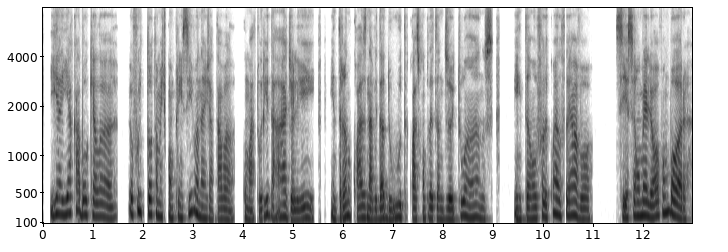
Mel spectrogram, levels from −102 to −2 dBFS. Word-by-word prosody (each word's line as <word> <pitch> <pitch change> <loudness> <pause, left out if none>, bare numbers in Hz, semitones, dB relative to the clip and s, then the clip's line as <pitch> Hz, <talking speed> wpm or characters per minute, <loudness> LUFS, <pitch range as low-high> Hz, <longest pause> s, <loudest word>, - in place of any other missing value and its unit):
E 200 +2 +2
aí 205 0 +2
acabou 200 -2 0
que 205 - -7
ela 170 -3 -2 0.2
eu 210 - +2
fui 240 +4 +3
totalmente 200 -5 +2
compreensível, 165 +8 0
né, 160 -5 0
já 145 -3 -4
estava 140 -1 -3 0.2
com - - -5
maturidade 160 +3 -1
ali, 140 +3 -1 0.3
entrando 160 +2 0
quase 155 +1 0
na 140 -2 +2
vida 140 +2 +1
adulta, 155 +2 -1
quase 145 0 0
completando 150 -1 -2
18 140 +6 +2
anos. 160 -4 -1 0.4
Então 145 +1 0
eu 150 - +1
falei 165 +2 0
com 225 - -3
ela, 205 -2 +5
eu - - -2
falei: 190 +2 -1
"Ah, 195 -1 +3
vó, 145 -2 -1 0.5
se - - -1
esse 160 +3 +2
é - - +3
o 180 - +3
melhor 185 -1 +4
vamos 225 +4 +2
embora". 160 - +4
160 Hz, 185 wpm, -21 LUFS, 145-190 Hz, 0.5 s, ela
